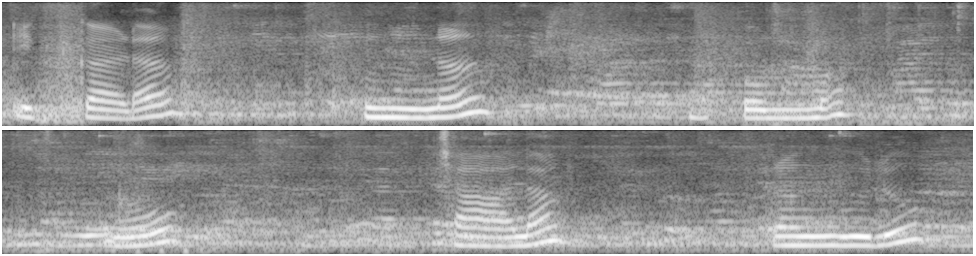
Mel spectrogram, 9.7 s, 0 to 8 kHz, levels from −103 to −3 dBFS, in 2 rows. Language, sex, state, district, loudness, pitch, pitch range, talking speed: Telugu, female, Andhra Pradesh, Sri Satya Sai, -14 LUFS, 245 Hz, 220-285 Hz, 35 wpm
